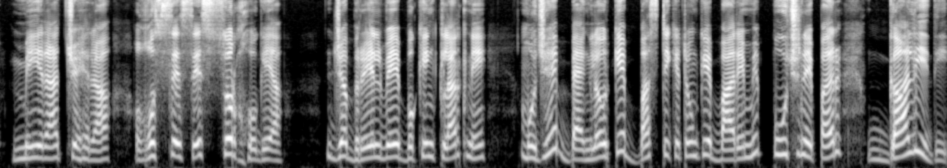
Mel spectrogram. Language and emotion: Urdu, angry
